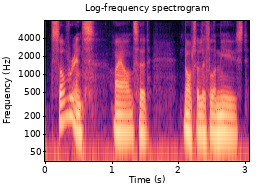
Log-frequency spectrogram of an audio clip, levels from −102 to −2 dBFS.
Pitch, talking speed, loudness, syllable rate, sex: 115 Hz, 135 wpm, -16 LUFS, 6.5 syllables/s, male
